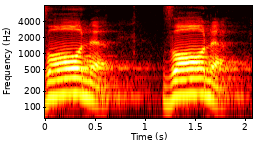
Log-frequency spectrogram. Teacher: H harfini talaffuzdan tushirib qoldirib, unli harfda esa cho'zibroq o'qiyapman.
